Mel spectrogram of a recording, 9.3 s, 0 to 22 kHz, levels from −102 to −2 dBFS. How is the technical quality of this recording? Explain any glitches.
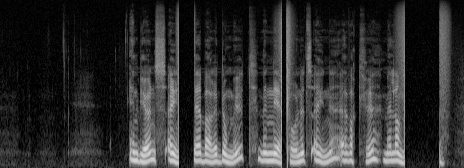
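The speech is broken three times by wireless microphone squelch dropout. The radio link fades, hiss rises, and the receiver mutes. This happens at 3.50–3.92 s with 0.30 s of silence before "bare dumme ut men", at 5.47–5.91 s with 0.10 s before "øyne er vakre med", and at 7.87–9.02 s with 0.70 s.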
